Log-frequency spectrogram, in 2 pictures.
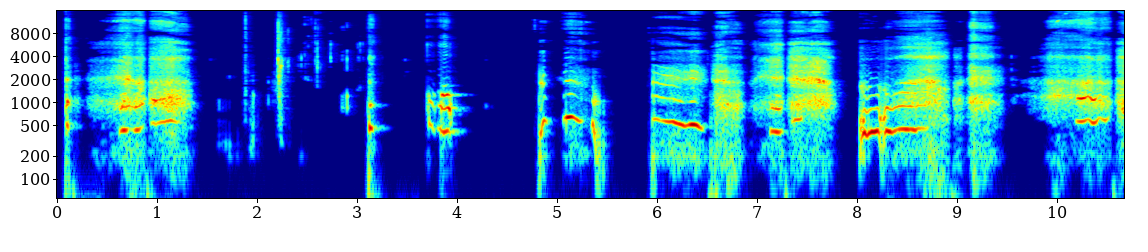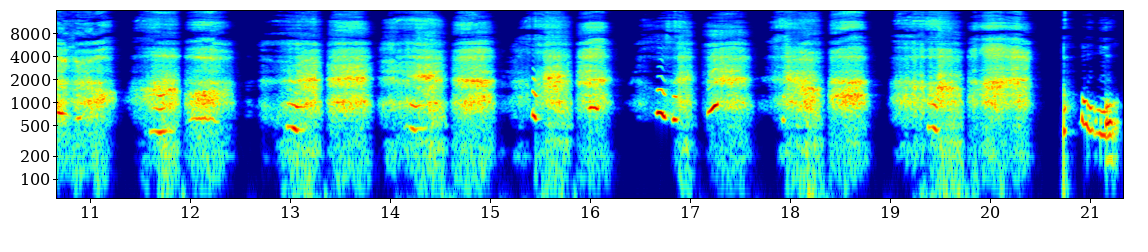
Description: くちびる合わせ, キス, ASMR

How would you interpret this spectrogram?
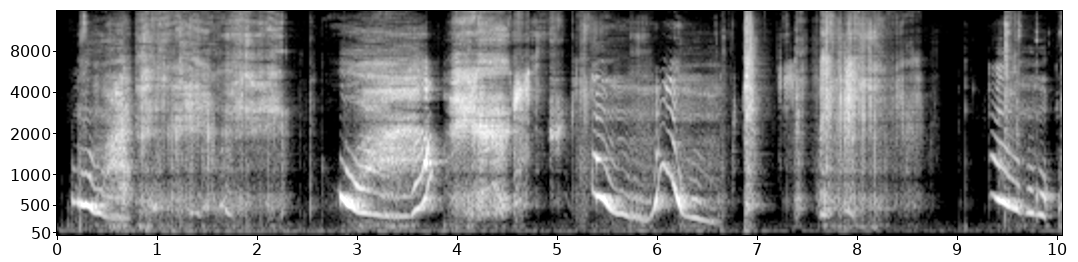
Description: フェラ音声; 魔法少女マスカリマッスル

